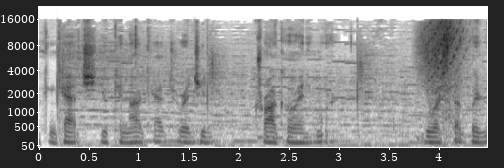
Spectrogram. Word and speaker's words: Regidrago: REGIDRAGO.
